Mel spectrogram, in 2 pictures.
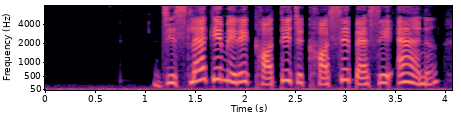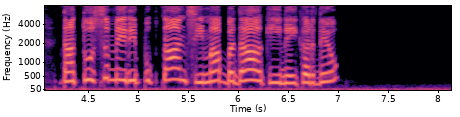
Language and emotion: Dogri, angry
